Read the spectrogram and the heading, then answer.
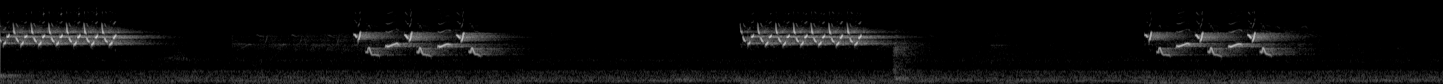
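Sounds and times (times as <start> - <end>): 
Carolina wren singing: 0.0 - 1.6, 2.4 - 5.2, 7.4 - 9.0, 11.4 - 13.4.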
